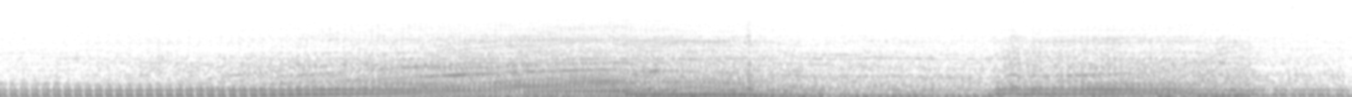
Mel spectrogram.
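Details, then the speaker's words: Motorcycle first-to-second upshift deliberately made clunky to show poor clutch and throttle coordination; revs climb then drop sharply at the change with a jerky clunk before pulling again. "I'm going to demonstrate a clunky shift and what it could look like, and then I'm going to demonstrate what smooth shifting looks like, so that you know what your starting point is going to be, and you know your goal, you know what you want to be at."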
